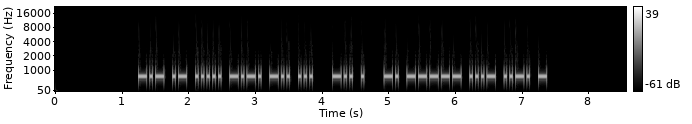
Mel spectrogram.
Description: Morse code, heard as a keyed tone, about 28 wpm, 700 Hz. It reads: KA5CDS DE N0VFT
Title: USA Callsign DE Callsign 28wpm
